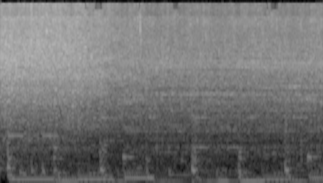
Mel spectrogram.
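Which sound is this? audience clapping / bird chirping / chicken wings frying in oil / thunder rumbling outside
chicken wings frying in oil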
